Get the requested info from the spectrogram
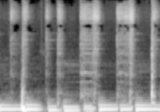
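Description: Reggae dub version, with no vocals: a deep, steady bass line under sharp drum hits.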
